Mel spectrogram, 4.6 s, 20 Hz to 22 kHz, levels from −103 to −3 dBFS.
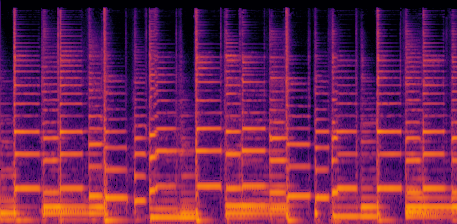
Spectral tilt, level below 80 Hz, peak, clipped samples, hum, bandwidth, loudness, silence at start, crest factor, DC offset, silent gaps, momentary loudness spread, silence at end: -5 dB/octave; -62 dBFS; -14 dBFS; under 0.1%; none; 19.5 kHz; -30 LUFS; 0 s; 16 dB; under 0.1%; none; 3 LU; 0 s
